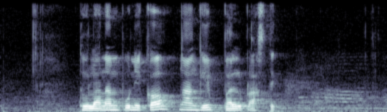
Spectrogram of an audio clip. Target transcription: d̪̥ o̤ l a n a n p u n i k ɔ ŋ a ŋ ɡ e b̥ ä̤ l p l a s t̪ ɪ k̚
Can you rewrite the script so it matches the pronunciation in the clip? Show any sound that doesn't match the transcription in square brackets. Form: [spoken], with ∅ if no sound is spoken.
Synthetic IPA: d̪̥ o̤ l a n a n p u n i k ɔ ŋ a ŋ ɡ e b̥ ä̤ l p l a s t̪ ɪ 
